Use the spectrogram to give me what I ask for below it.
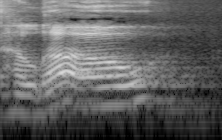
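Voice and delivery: ordinary delivery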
